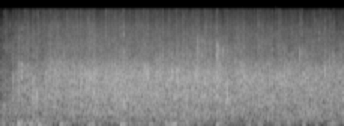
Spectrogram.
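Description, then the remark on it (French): Steady applause from a crowd welcoming a speaker on Bar-le-Duc redcurrant jam fills the whole stretch, dense and even with many hands clapping at once, fairly loud, with no voices on top. “Applaudissements.”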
